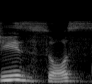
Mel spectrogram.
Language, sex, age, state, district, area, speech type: Urdu, male, 18-30, Delhi, North East Delhi, urban, spontaneous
